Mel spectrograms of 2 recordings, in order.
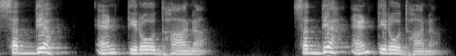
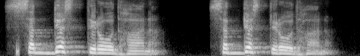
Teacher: आम तौर पे जब इनका पदच्छेद किया जाता है तो ऐसे होता है, लेकिन when you pronounce them together as in the mantra, then this visarga, these 2 dots or the H, is not pronounced like a visarga or an H. It is pronounced with the S sound. So it becomes sadhyastirodhana.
